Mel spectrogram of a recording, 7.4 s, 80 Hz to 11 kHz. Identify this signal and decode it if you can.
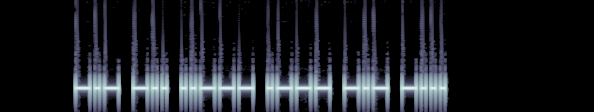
Morse code, heard as a keyed tone, about 21 wpm, 700 Hz. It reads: KD2JKB
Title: USA Call Signs - 6 Characters - Repeated 2x - 20wpm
